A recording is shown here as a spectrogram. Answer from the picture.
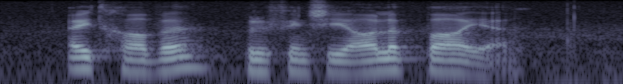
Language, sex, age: Afrikaans, male, 21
